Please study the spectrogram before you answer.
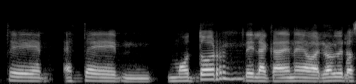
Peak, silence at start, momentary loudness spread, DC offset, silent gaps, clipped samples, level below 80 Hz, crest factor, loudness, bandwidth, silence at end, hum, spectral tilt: -4 dBFS; 0.1 s; 10 LU; under 0.1%; none; under 0.1%; -72 dBFS; 16 dB; -20 LUFS; 7.2 kHz; 0 s; none; -7 dB/octave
